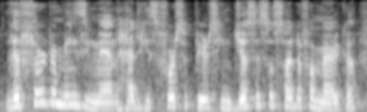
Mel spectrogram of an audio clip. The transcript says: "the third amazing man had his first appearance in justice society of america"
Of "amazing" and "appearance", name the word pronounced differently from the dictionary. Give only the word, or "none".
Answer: none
